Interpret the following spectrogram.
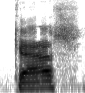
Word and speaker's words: cache: end and with a c-h not sh yes cash now any anyone anyone knows where cash comes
